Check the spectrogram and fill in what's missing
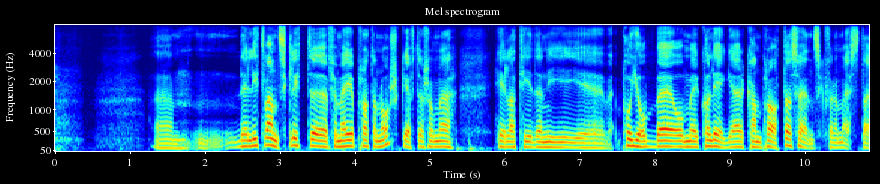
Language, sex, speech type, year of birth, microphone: Norwegian, male, spontaneous, 1952, Shure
